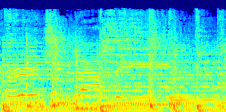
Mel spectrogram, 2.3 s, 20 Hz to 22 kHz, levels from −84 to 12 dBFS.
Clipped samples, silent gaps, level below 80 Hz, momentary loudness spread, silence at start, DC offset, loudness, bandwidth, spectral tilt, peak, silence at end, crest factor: under 0.1%; none; -24 dBFS; 2 LU; 0 s; under 0.1%; -13 LUFS; 17 kHz; -4.5 dB/octave; 0 dBFS; 0 s; 12 dB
